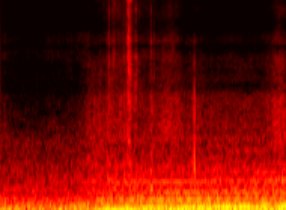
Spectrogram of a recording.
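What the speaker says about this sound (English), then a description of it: "Ooh, that's a nice cop car." A police car passes close by on a road, its engine rumbling and swelling in a steady low roar that fills the short moment.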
